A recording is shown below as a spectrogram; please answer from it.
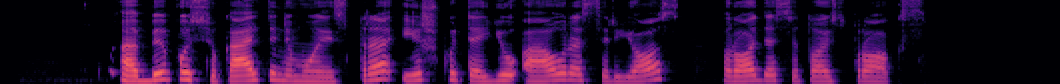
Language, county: Lithuanian, Klaipėda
